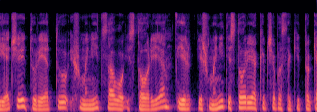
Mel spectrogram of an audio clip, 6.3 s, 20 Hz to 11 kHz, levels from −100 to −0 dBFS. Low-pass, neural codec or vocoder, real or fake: 7.2 kHz; none; real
